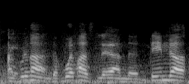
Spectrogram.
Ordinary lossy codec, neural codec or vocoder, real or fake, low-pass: none; codec, 16 kHz, 1 kbps, X-Codec, HuBERT features, trained on general audio; fake; none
